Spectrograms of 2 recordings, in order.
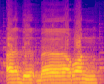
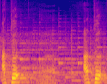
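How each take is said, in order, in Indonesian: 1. Huruf d yang dipantulkan mengalir halus ke dalam kata. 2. Huruf d yang dipantulkan terputus-putus. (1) "harus melandai ya" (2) "nggak boleh ade ade"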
